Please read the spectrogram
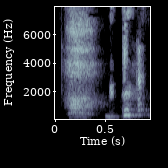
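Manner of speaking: a sudden startled gasp, rising; sharp gasp. Real, not acted. Actress startled by the squirrel, real gasp. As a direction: gasp as something catches you off guard.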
